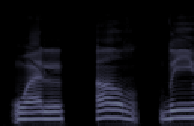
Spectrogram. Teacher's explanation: Kemudian walqamari idza talaha wal huruf wa langsung lompat masuk ke huruf lam yang berharakat sukun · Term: hamzah wasal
